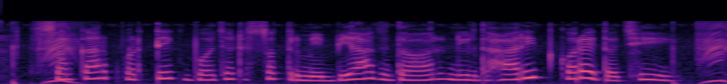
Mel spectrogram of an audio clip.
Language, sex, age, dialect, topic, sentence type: Maithili, female, 18-24, Southern/Standard, banking, statement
